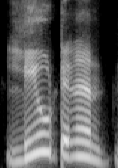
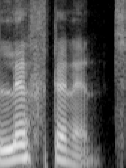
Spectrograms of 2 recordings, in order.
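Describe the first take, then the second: First: লিউটেন্যান্ট opening on "lyu"; wrong pronunciation. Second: লেফটেন্যান্ট opening on "lef"; correct pronunciation. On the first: Teacher warns against this form, saying "lyu-tenant". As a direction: say লিউটেন্যান্ট with "lyu" in place of "lef". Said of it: "লিউটেন্যান্ট না". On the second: Teacher gives the right form, "lef-tenant". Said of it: "এটার উচ্চারণটা হচ্ছে". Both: Shown as a demonstration.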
